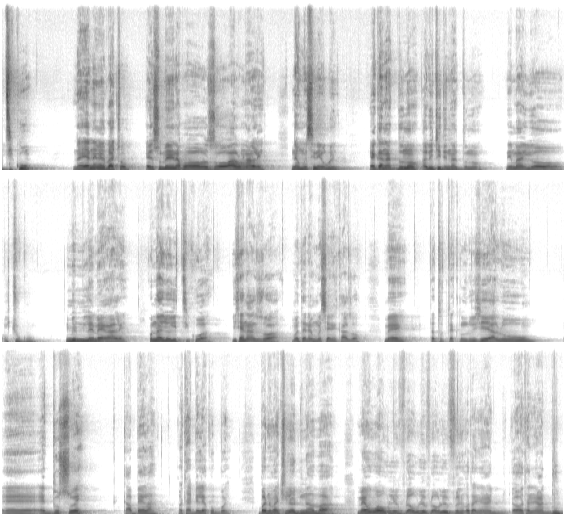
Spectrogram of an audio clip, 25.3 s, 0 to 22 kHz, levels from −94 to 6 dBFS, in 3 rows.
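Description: A stereo channel has likely dropped out from 6.82 s, just after "nadʋ nɔ alo itsede", and stays lost through the end. In the mono sum, the speech shared by both channels falls abruptly by about 6 dB and is otherwise unchanged.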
